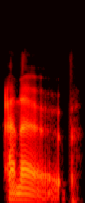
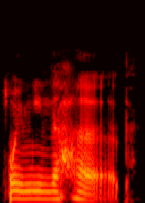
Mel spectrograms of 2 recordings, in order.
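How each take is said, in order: First: An herb with a silent H; mock the American way: an herb, no H; an herb said erb, American style. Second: Herb with a clear H sound; the herb with the H spoken; British herb. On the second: Shown as a demonstration. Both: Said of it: "or as the Americans call it".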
